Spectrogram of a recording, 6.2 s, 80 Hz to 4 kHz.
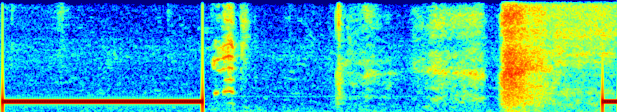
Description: Ringback tone (North America), 440 + 480 Hz.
